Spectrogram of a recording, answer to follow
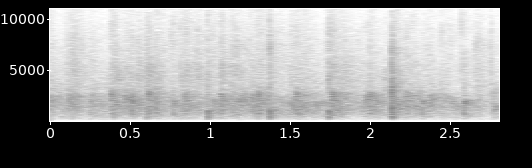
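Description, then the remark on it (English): An audience applauds the Pulitzer Prize-winning novel Beloved, many hands clapping steadily in a dense, crackling patter with a few sharper claps standing out, sustained at an even level throughout without any talking. “Yes, let's applaud Beloved.”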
